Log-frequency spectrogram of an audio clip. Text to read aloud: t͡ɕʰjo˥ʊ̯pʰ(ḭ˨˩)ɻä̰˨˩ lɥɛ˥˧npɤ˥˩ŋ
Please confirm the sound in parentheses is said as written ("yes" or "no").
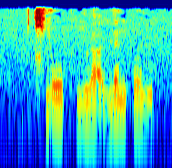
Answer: no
